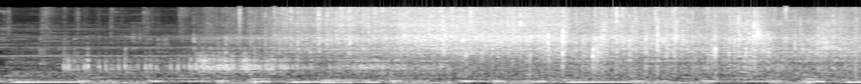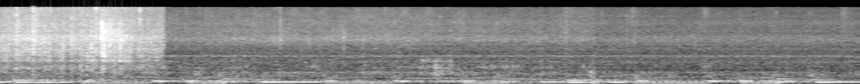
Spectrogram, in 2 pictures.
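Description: Chickpeas frying in hot oil in a stainless steel frying pan: a loud sizzle starts about a second in, then drops suddenly to a quieter sizzle about seven seconds in, with a spatula stirring the chickpeas.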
